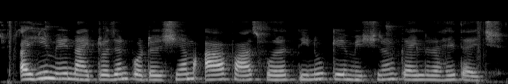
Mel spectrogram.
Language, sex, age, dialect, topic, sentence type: Maithili, female, 56-60, Southern/Standard, agriculture, statement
